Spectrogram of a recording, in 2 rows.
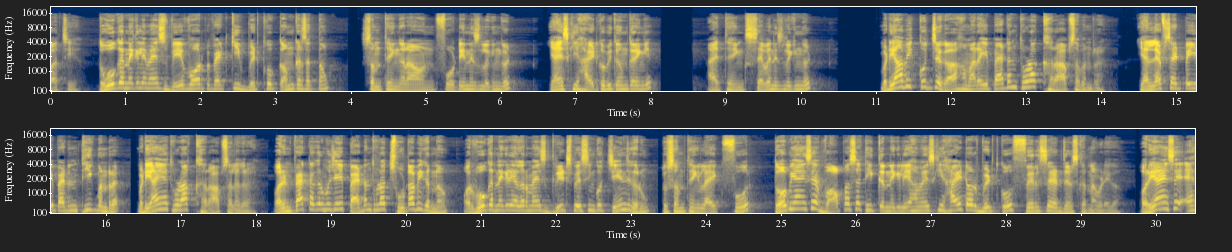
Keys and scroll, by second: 10.9 space, 23.8 4, 24.2 Return, 25.5 space.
